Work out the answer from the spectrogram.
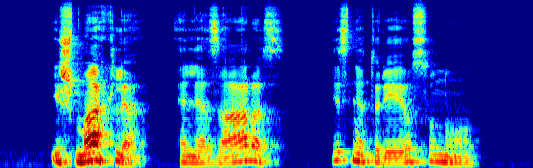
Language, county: Lithuanian, Kaunas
